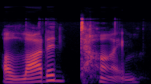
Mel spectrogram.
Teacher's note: For allotted, the tongue will go to the D position and just stop and hold the airflow. And then when you release it on the T, then you'll hear the air.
